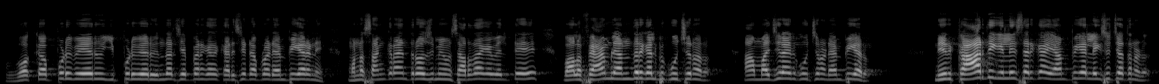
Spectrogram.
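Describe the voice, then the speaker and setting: A man with a very high, ringing voice gives a rousing motivational stage speech. He leads a sales team and fires off rhetorical question after rhetorical question, pressing the crowd to shout back. His talk comes in punchy short phrases with sudden loud bursts and a bright, forceful edge. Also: clear, resonant tone.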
